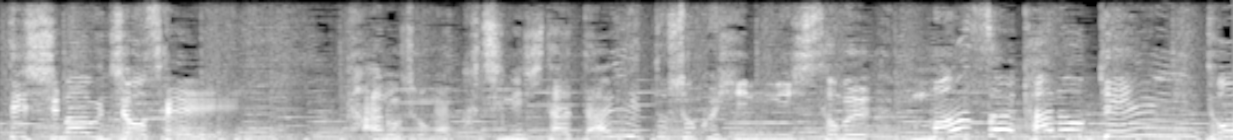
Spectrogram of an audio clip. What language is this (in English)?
Japanese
